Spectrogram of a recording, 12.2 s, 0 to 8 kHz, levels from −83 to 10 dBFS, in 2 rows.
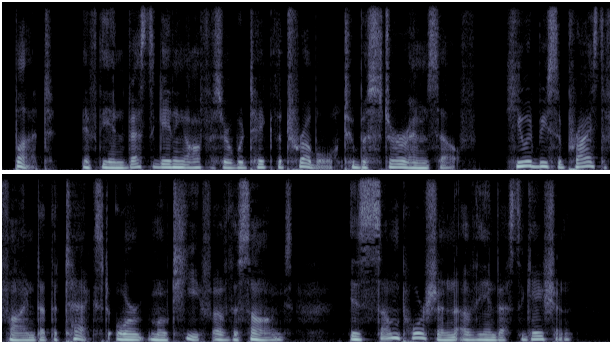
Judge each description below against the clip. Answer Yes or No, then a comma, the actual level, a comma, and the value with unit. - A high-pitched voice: No, low, 135 Hz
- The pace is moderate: Yes, average, 170 wpm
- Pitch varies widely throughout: No, average, 3.6 semitones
